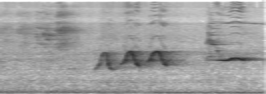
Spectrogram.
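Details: White-crested laughingthrush song: three quick rising-falling fluty notes in a row, followed by a longer level whistle, over soft background hiss.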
